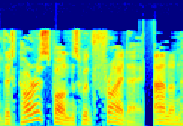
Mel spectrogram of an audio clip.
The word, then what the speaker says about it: Annan: Annan has said his surname rhymes with canon in English.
